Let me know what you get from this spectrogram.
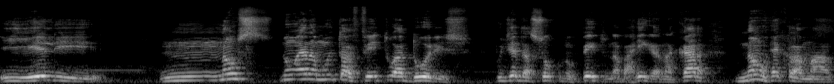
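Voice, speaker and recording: A man speaks very slowly at a high pitch. His pitch swings very widely and his loudness varies a lot. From Rio de Janeiro, Brazil. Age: 60s. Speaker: retired kung fu teacher. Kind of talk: interview testimony. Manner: formal.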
